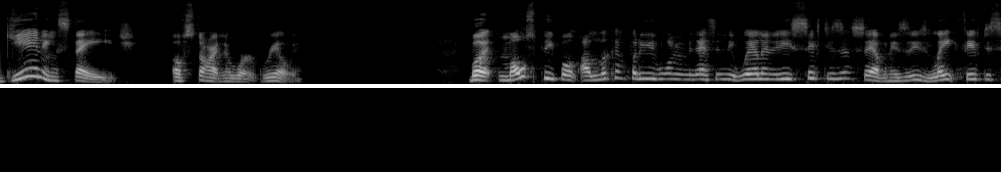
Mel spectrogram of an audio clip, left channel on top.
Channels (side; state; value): right; silent; digital silence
